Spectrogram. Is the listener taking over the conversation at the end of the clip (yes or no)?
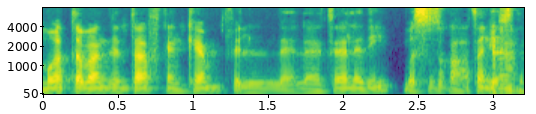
no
